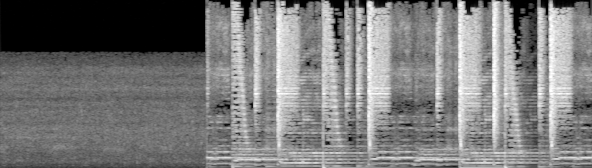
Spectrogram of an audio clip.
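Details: About three seconds of quiet hiss, then loud electronic music with a heavy bass line and sharp percussive hits; no animal voice.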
